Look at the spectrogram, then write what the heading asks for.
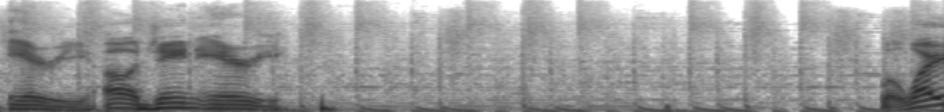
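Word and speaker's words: Eyre: I don't know what Jane Ireie is fortunately. is I'm guessing that's another classical book pronounced airy.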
